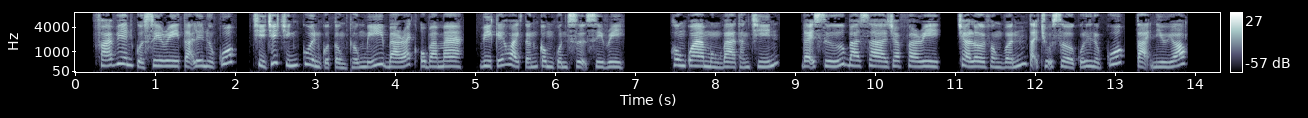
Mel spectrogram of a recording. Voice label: news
